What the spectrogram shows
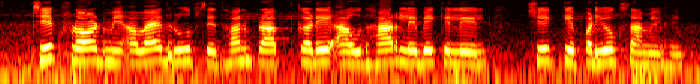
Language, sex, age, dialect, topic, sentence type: Magahi, male, 36-40, Western, banking, statement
